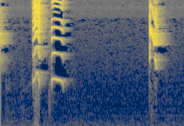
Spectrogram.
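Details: Rosy-faced lovebird kept as a pet indoors, chattering back at a toy duck. Two clear harmonic squeaks from the toy are followed by one rough, buzzy chirp.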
